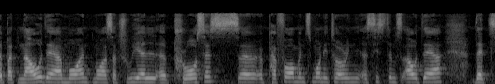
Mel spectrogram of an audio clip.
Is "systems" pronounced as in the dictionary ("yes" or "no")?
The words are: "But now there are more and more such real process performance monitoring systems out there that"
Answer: no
